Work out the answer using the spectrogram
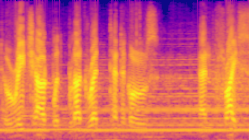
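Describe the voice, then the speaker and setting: Creepy menacing old-time radio avenger, low and slow, drags out words theatrically. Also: male voice, fairly even intonation, muffled recording, over loud music. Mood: sinister, mocking. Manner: ominous, theatrical, drawn-out delivery. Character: the Shadow, sinister menacing invisible crime fighter. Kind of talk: 1940s radio acting. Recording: old 1940s radio recording.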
